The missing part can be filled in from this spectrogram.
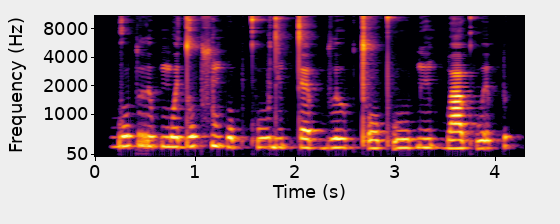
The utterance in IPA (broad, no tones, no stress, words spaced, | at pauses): ɡoprɯpŋʷe dopsʷĩpop kʼudĩptɛp blɯptʼo pʼu ɓĩp bakʷʼep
